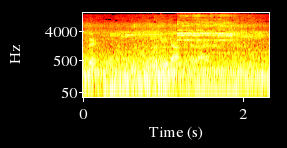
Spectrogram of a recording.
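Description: Busy street sound: voices talking and motor traffic. A steady high-pitched tone gets louder about a second in and fades near the end.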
